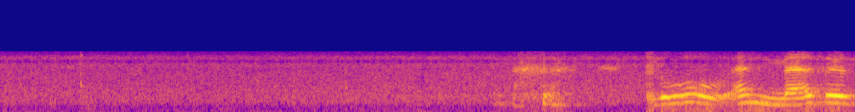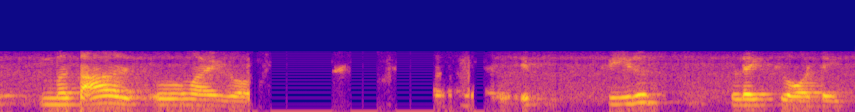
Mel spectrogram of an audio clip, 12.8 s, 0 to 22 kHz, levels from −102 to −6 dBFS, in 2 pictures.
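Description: Speech coded with the GSM full-rate codec runs through the whole clip, and it is confined to about 250 Hz to 3.4 kHz. Its buzzy, gravelly roughness fits the old 13 kbps full-rate coder rather than a modern wideband one, whose artefacts are smoother and whose band is wider. Lost GSM frames occur at 3.14 s, 4.86 s and 10.56 s. Each is a brief metallic ring lasting about 40 ms, which fits two dropped 20 ms frames. The ring comes from the decoder repeating the last good frame, so the sound is held rather than going silent the way a plain dropout would. From 8.3 s to 10.16 s the speech sinks very deeply, which is likely speech suppressed in double talk by the echo canceller. That gating across two seconds distinguishes it from the short, ringing frame losses.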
